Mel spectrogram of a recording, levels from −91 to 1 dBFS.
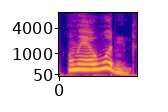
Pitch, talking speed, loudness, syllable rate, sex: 195 Hz, 230 wpm, -14 LUFS, 6.8 syllables/s, male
